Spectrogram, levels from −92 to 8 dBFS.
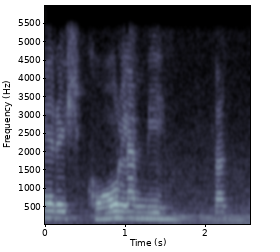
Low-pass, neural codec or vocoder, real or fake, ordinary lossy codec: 5.4 kHz; none; real; none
